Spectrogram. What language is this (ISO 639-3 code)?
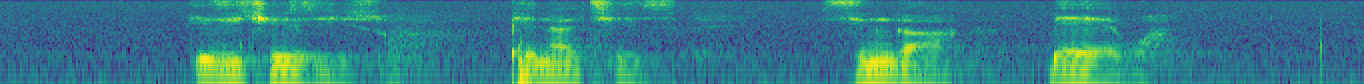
zul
